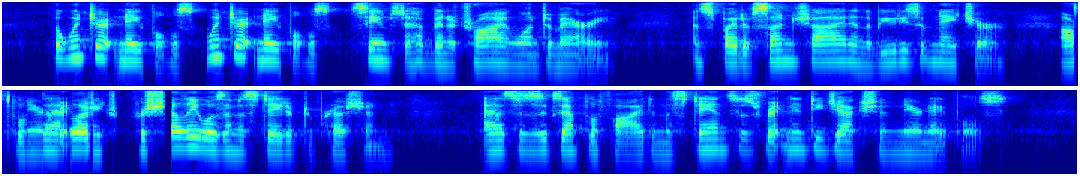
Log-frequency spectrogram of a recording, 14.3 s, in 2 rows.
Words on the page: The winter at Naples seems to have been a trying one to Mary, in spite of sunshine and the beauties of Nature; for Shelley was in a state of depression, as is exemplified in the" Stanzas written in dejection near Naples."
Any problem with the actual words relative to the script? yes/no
yes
